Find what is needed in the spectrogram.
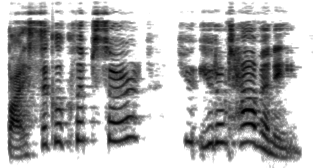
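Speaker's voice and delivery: high fussy housekeeper voice. Acted. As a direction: play the flustered housekeeper. Housekeeper answers the professor.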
